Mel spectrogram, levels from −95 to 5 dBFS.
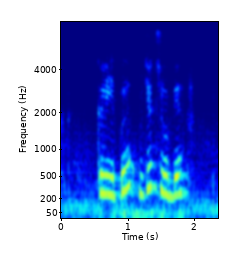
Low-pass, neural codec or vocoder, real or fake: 7.2 kHz; codec, 16 kHz, 4 kbps, X-Codec, HuBERT features, trained on LibriSpeech; fake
